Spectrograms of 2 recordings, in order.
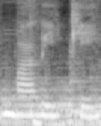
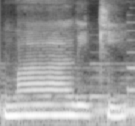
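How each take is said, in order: First: The vowel after the m is short. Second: The vowel after the m is long. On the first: "membuang alif pada huruf mim sehingga menjadi maliki, huruf mimnya menjadi pendek" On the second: "huruf mimnya tetap dibaca panjang menjadi maliki"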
